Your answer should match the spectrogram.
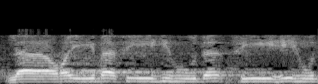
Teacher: وله الروم، الروم يقتضي فك الإدغام، لا ريب فيه هدى فيه هدى للمتقين، تبقى الهاء والهاء منفصلتين عن بعضهما ولكن يسرع قليلا ويخفض الصوت في الهاء الأولى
